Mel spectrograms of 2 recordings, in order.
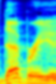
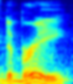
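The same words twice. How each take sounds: First: It is said with a British pronunciation. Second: It is said with an American pronunciation. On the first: "as you Brits would say" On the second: "as we Americans would say"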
